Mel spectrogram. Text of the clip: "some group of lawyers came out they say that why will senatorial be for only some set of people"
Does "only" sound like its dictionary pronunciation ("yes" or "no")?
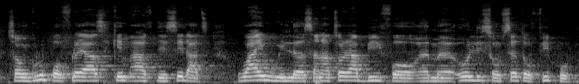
yes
